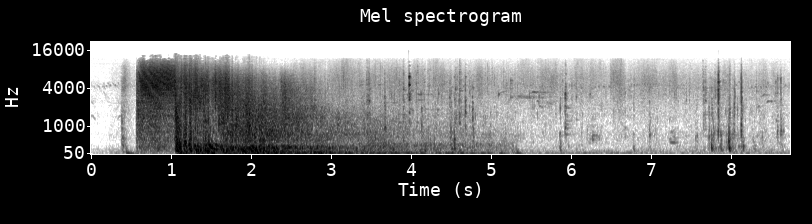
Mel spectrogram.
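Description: A black-powder field cannon firing: one sudden loud boom about half a second in, its rumble dying away over some four seconds.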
